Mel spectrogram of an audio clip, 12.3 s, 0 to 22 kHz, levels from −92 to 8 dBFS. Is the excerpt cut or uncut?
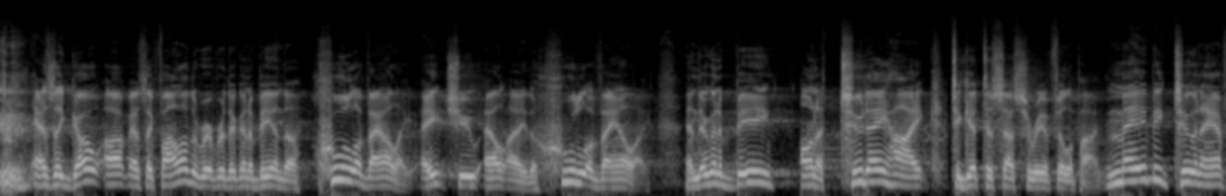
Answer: cut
